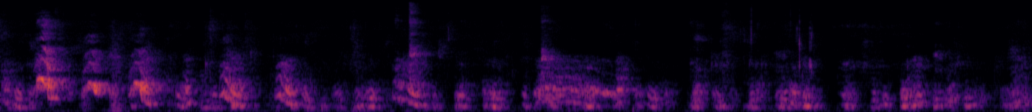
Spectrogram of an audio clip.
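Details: Litter of English Springer Spaniel puppies eating their first quark mash: a busy mix of short squeaky whines and yelps, several close together early on, over constant lapping, clicking and smacking sounds.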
